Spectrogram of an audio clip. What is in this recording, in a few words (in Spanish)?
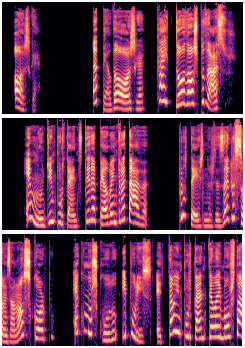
locutora infantil portuguesa audioguia museo; Portuguese girl voiceover. Audioguide for museum.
